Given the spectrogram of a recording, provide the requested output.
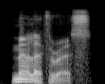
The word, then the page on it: melliferous: British English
